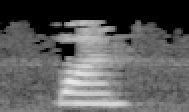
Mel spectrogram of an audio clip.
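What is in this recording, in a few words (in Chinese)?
"弯", Mandarin Chinese; hsk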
